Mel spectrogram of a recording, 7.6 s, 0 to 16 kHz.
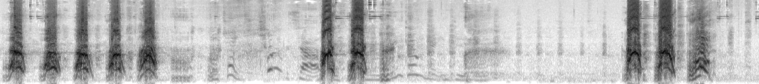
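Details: Jack Russell Terrier, recorded 26 July 2009, barking in sharp bursts: a run of five quick barks, a pause with low muttering noises, then two barks, then a final burst of three.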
